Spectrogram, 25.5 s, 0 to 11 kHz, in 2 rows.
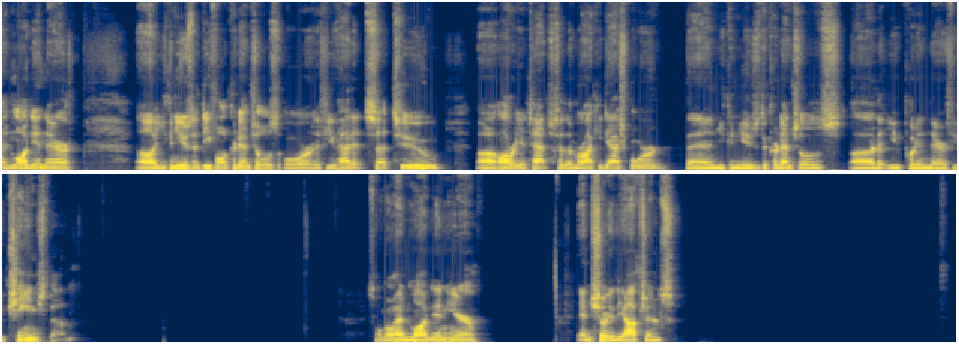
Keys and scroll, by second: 0.3-1.5 typing, 1.8 Tab, 13.7-17.3 typing.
